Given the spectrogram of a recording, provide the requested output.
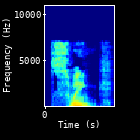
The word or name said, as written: swink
